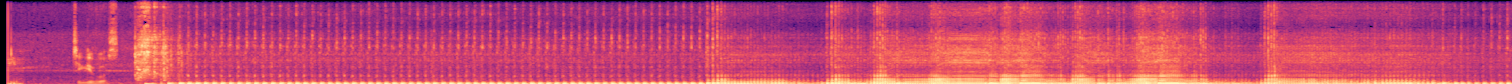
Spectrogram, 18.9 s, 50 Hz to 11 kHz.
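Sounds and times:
motorcycle engine idling and revving: 0:01.6 - 0:18.9.

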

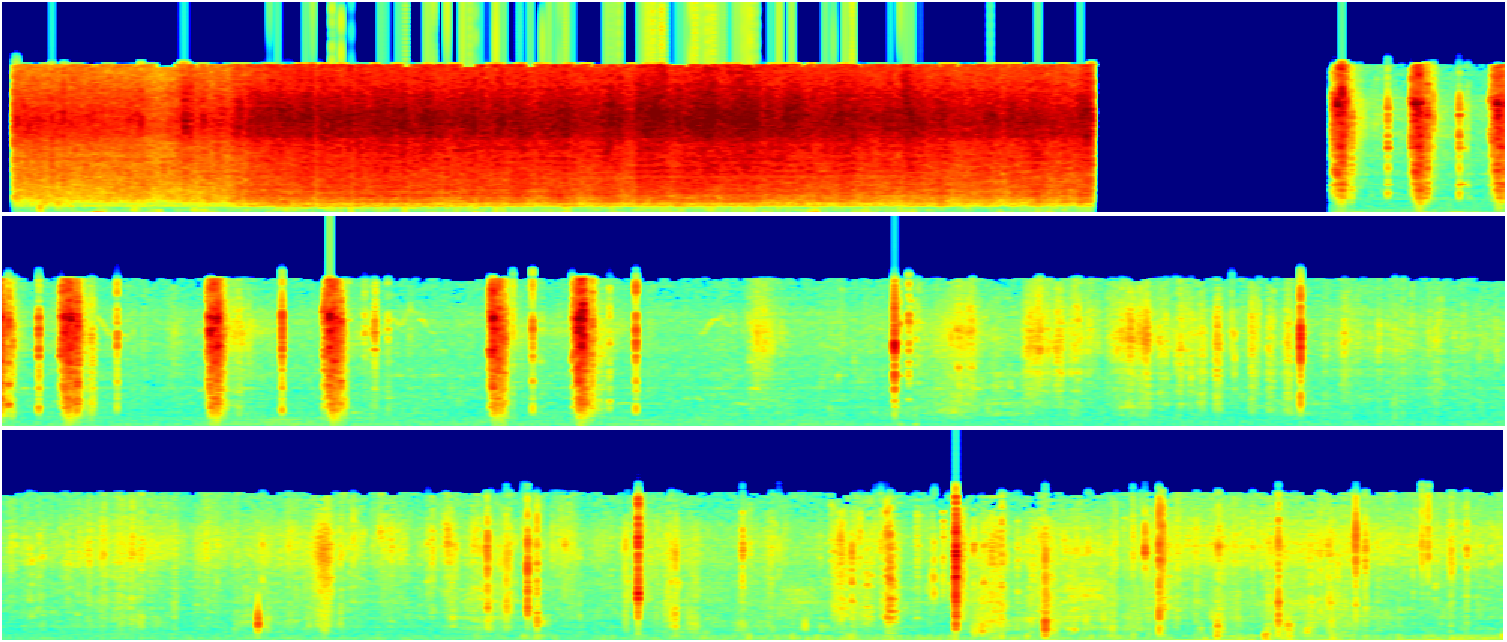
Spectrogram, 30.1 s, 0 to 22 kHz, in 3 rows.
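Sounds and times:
food sizzling in frying pan: 0:00.1 - 0:07.3.

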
